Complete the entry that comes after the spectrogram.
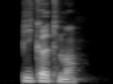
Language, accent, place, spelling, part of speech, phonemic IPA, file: French, France, Lyon, picotement, noun, /pi.kɔt.mɑ̃/, LL-Q150 (fra)-picotement.wav
- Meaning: 1. a stinging sensation, a sting 2. pins and needles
